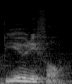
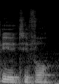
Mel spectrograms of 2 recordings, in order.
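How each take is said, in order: First: The middle T sound is dropped. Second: The middle T sound is clearly pronounced. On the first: The speaker calls it right. "No T in that" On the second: The speaker calls it wrong. "Not beautiful"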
